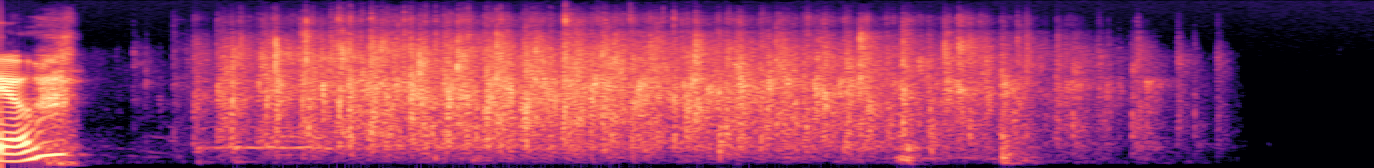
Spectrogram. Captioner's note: audience applauding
